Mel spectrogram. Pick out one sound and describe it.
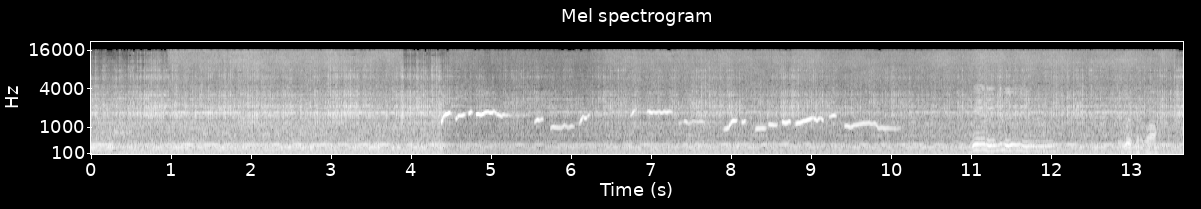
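A cloth rubs and squeaks against spinning wood.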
